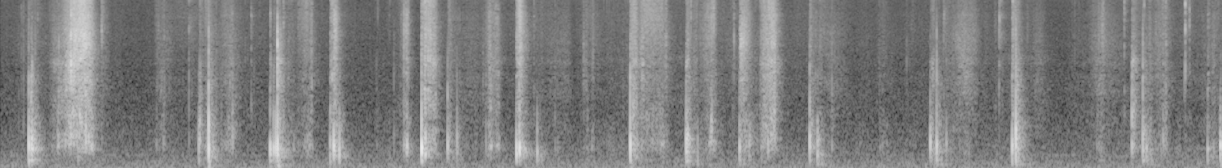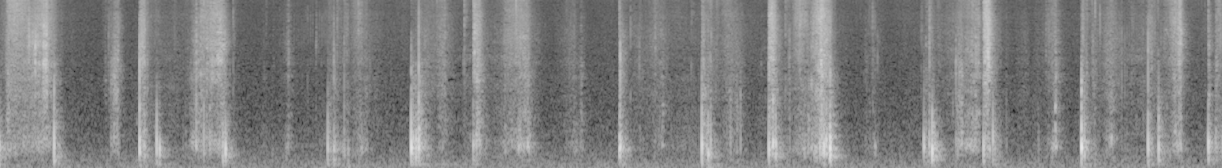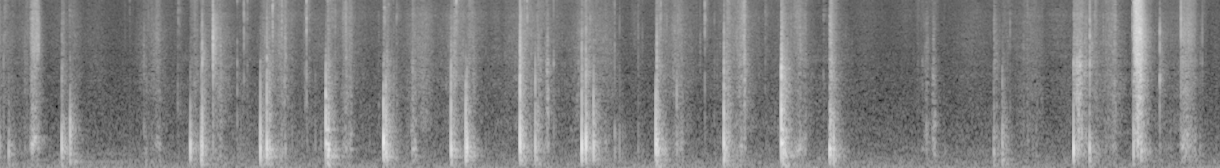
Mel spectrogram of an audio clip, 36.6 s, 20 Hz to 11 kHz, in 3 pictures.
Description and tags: lino 07b leathersandals shuffle threshold
Shuffling on linoleum: leather sandals. Recorded with a ZOOM H2 in a basement of a house, normalized with Audacity.
footstep, footsteps, step, steps, walk, walking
